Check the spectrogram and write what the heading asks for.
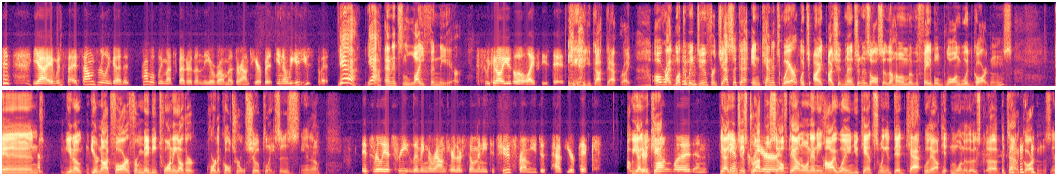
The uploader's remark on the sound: your Fabulous Phone Calls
